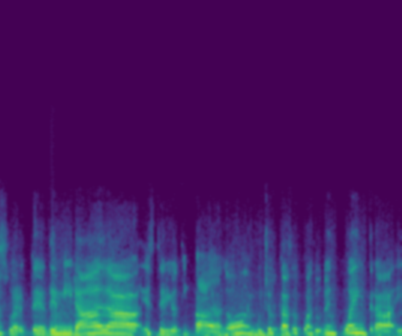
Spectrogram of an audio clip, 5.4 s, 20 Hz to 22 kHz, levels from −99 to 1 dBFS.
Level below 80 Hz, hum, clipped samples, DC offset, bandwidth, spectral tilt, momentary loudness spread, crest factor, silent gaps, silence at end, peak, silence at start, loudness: -46 dBFS; none; under 0.1%; under 0.1%; 5.6 kHz; -8.5 dB/octave; 8 LU; 14 dB; none; 0 s; -4 dBFS; 0 s; -17 LUFS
